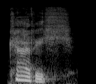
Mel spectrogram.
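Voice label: "caraich", Scottish Gaelic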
